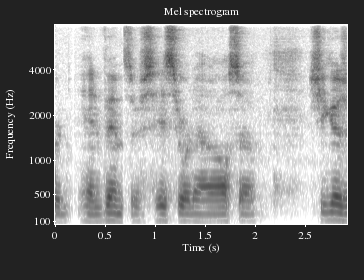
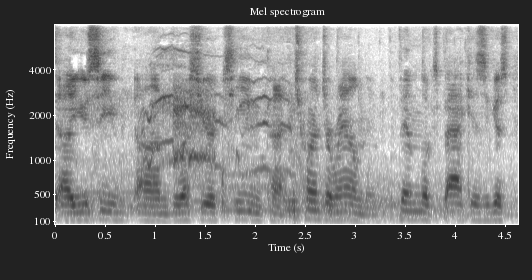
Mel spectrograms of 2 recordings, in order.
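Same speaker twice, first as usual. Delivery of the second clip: usual speaking voice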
